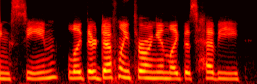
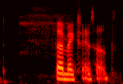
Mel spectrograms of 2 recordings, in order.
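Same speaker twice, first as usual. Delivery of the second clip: whispered aside; 3 semitones lower, 11 dB quieter than usual. Real, not acted. Aside after explaining plan.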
